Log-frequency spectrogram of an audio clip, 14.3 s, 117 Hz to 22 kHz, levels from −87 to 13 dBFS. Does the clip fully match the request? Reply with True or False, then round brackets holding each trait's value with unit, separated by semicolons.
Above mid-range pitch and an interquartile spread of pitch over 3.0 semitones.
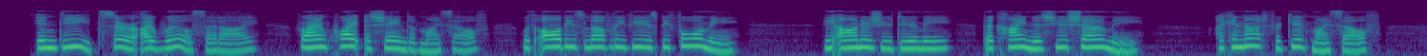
True (250 Hz; 3.5 semitones)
